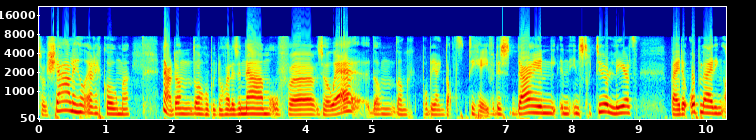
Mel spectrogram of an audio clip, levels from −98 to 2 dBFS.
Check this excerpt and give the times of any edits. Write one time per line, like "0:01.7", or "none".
0:02.3
0:05.3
